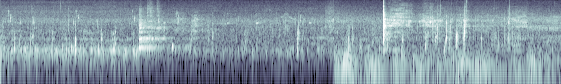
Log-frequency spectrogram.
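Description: Broken rice simmering in a pot, a soft steady bubbling and gurgling that continues throughout at low volume, with no talk over it.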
